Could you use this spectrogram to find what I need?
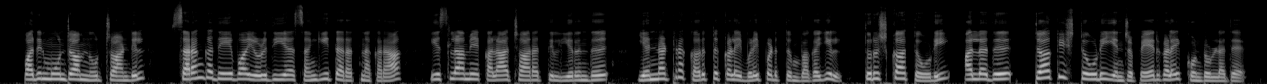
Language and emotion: Tamil, neutral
